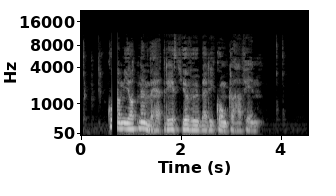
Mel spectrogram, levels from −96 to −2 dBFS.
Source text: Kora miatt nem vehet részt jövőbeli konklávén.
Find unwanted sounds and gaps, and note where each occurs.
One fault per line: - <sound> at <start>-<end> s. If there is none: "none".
- dropout at 0.6-0.7 s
